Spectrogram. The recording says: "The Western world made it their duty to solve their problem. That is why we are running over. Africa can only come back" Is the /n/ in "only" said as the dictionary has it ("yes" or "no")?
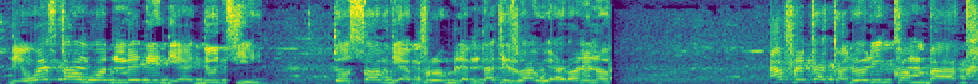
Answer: no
